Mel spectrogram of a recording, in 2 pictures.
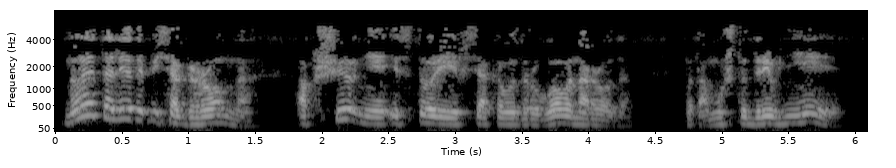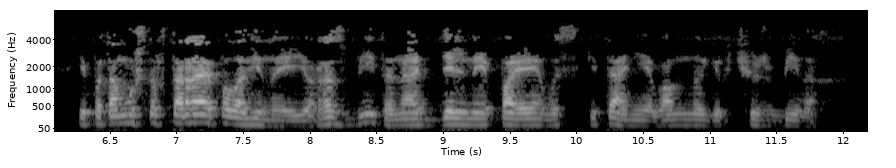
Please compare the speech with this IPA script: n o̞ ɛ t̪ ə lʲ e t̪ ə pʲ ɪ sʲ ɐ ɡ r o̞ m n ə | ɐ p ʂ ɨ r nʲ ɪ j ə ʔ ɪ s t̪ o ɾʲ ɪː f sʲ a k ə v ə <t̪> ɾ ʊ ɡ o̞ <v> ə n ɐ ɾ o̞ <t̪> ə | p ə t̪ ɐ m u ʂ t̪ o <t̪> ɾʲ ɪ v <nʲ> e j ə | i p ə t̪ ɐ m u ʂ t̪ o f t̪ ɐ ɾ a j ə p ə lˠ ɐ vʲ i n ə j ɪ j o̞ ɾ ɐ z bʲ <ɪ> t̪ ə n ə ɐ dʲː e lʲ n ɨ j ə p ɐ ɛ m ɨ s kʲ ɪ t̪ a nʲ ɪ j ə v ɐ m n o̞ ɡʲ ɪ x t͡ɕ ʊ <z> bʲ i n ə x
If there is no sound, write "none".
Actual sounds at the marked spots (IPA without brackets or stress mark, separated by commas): d̪, v, d̪, d̪, nʲ, i, ʐ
